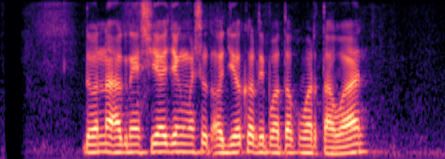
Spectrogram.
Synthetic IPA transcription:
dɔnaːɡ̚nesiad͡ʒɨŋməs̬ut̪ɔd͡ʒilkɨrdipɔt̪ɔkwart̪awan

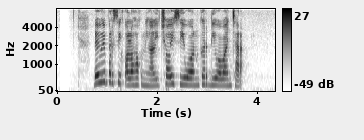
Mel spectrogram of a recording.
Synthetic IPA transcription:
dɛwipərsikɔlɔɦɔk̚niŋalit͡ʃɔjsiwɔnkɨrdiwawaɲt͡ʃaɾa̰

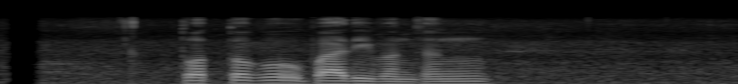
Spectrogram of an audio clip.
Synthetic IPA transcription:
t̪ʌt̪ːʌkoupad̪ibʱʌnt͡sʰʌn

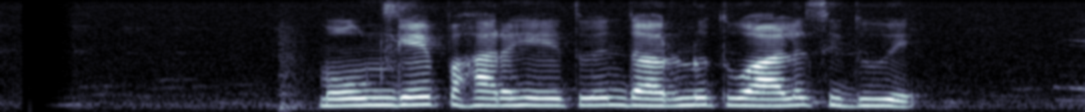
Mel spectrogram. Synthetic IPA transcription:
mounɡeːpaɦaɾəɦeːt̪uʋend̪aɾunut̪uʋaːləsid̪uʋe

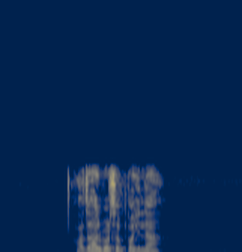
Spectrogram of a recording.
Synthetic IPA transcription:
ɦʌd͡zarbʌrsʌpʌɦila

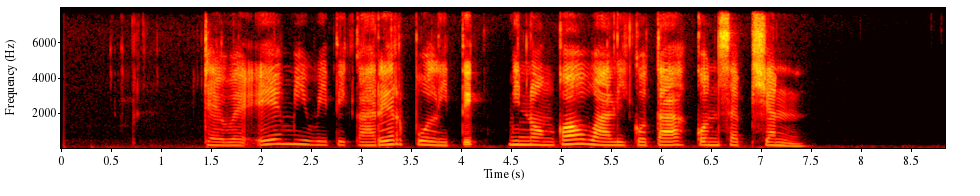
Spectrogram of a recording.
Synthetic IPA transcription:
ɖ̥ɛ̤wɛʔemiwit̪ikaɾɪrpolit̪ɪk̚ | minɔŋkɔwalikot̪akɔnsɛp̚ʃən

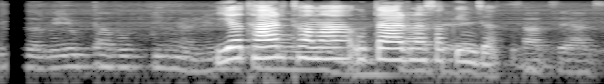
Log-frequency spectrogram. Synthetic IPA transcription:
jʌt̪ʰart̪ʰʌmaut̪arnʌsʌkint͡sʰʌ̰

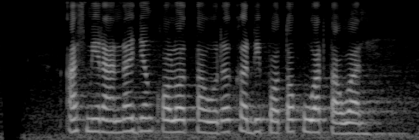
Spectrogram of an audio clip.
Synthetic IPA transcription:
ʔasmiɾandad͡ʒɨŋkɔlɔt̪auɾəkɨrdipɔt̪ɔkuwart̪awan

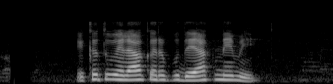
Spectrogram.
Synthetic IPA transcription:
ekət̪uʋelaːkəɾəpud̪ejakneme

